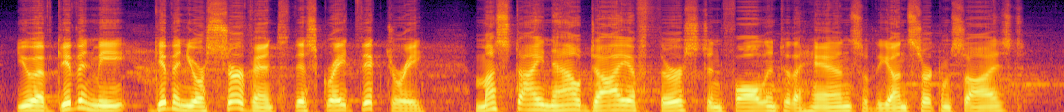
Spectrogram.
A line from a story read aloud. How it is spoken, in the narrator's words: Because he was very thirsty, he cried out to the Lord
